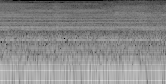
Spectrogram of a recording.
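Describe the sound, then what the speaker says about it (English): A clothes dryer buzzes loudly and steadily with a low, continuous electrical hum that holds unbroken throughout, with no talking. "Sorry again for that buzzing. It's the dryer once more. Buzzing loudly."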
